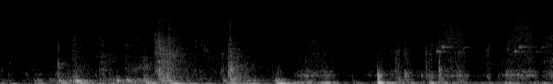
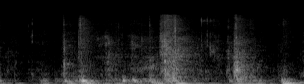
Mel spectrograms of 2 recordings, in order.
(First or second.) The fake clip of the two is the second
